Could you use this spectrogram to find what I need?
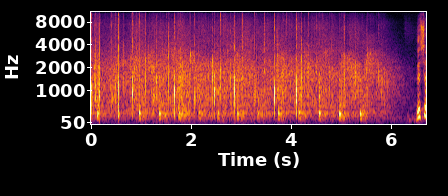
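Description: A crowd applauds in a large echoing hall, and the clapping dies away.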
